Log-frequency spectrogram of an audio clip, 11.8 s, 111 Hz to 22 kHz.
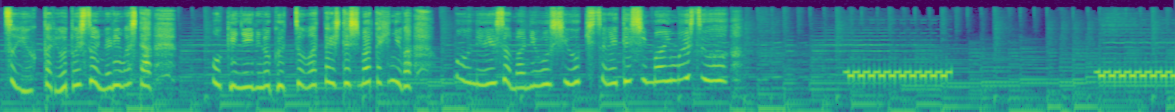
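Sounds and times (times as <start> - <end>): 
speech: 0.0 - 7.5
soft music: 0.0 - 11.7
telephone ringing with electronic trills: 8.4 - 9.5, 11.0 - 11.7.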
